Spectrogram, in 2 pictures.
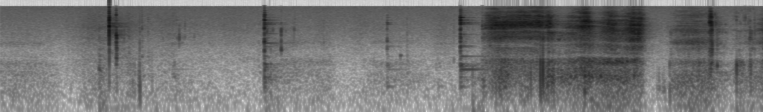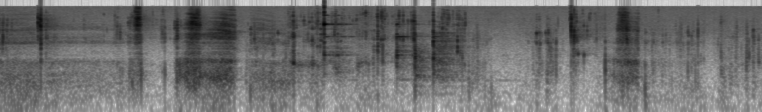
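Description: A person eating a mouthful of steamed rice and braised catfish: chewing with many sharp, wet clicks and smacks. Only a few clicks at first, then much louder and denser from about five seconds in.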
